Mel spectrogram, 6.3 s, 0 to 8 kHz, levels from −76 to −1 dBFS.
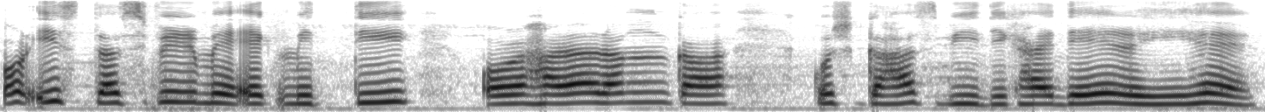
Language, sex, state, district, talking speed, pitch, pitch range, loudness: Hindi, female, Arunachal Pradesh, Papum Pare, 150 wpm, 240 Hz, 230-255 Hz, -14 LUFS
